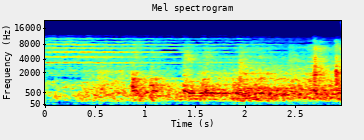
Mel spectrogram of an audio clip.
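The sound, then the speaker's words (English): A 4 train on the subway rumbles steadily along the rails, loud, with a dense continuous roar and faint metallic clatter and squeal layered over the noise. “I'm about to catch the 4 train.”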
